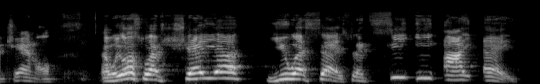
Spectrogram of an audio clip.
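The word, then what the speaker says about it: CEIA: and we also have shea usa so that's c-e-i-a that's how you spell it but it's pronounced shaya usa shea usa is the world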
